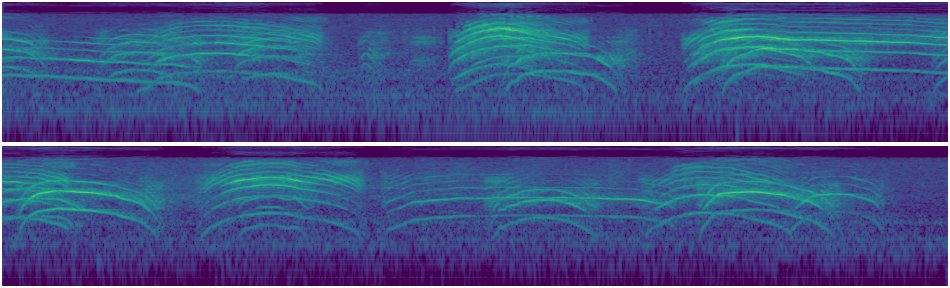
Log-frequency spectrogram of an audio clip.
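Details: Ragdoll kittens, home-raised and well socialized in central Kansas, cry in repeated arched meows, a few long and sliding downward, in clusters roughly every second with overlapping voices.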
